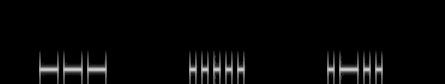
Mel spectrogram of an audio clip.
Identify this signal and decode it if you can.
Morse code, heard as a keyed tone, about 20 wpm, spaced as for 8 wpm, 700 Hz. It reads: O5L
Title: 100 Lesson 17e - Letter u - Three Characters 20wpm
